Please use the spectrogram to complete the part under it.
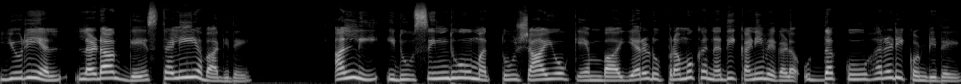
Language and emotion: Kannada, neutral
